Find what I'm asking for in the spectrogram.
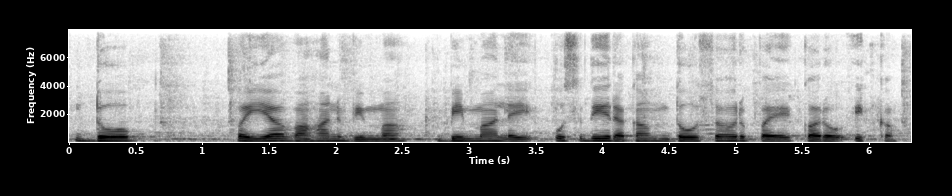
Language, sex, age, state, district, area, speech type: Punjabi, male, 18-30, Punjab, Fatehgarh Sahib, rural, read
